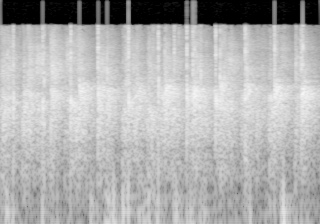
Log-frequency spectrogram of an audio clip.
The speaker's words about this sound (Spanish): Un placer. ¡Aplauso! ¡Aplauso!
